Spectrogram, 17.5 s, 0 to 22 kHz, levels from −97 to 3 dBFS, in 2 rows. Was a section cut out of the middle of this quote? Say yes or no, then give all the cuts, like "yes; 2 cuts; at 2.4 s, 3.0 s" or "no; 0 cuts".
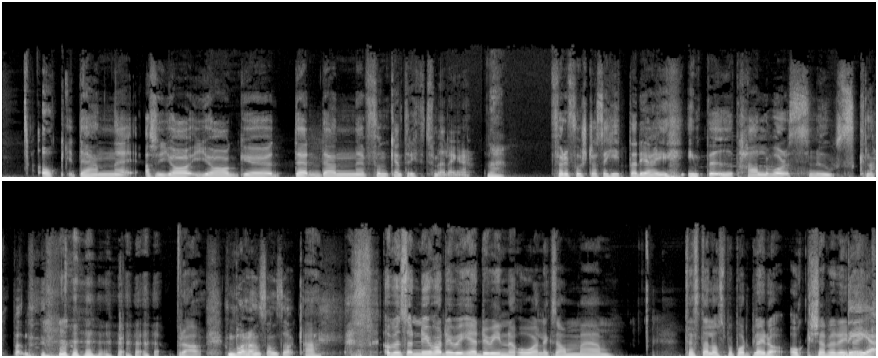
yes; 1 cut; at 13.9 s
